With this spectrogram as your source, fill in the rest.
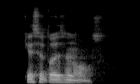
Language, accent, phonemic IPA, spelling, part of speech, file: French, France, /kɛs də ʁe.zɔ.nɑ̃s/, caisse de résonance, noun, LL-Q150 (fra)-caisse de résonance.wav
- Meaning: 1. sound box (resonant chamber of a musical instrument) 2. echo chamber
